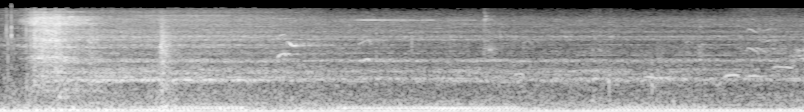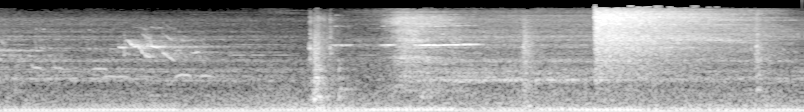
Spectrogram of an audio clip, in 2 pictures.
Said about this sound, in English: A freight train driver eases his cargo out of the station to begin the journey south to Sydney. He's scanning the horizon as the train picks up speed and leaves the city limits. There's a light drizzle, so the driver can't see that well.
